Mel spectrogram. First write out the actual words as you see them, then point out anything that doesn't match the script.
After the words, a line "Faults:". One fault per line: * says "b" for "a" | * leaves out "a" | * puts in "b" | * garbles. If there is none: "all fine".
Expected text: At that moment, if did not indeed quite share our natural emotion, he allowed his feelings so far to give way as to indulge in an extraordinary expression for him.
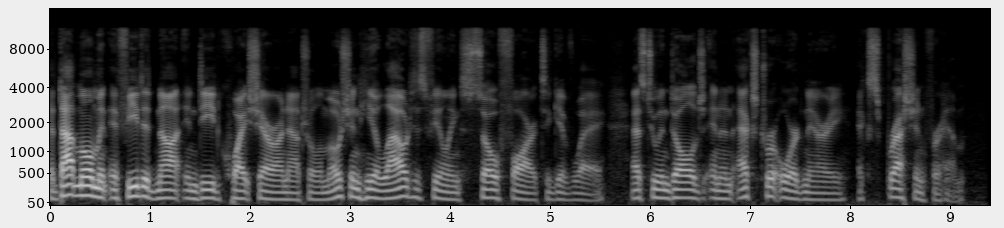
At that moment, if he did not indeed quite share our natural emotion, he allowed his feelings so far to give way as to indulge in an extraordinary expression for him.
Faults:
* puts in "he"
